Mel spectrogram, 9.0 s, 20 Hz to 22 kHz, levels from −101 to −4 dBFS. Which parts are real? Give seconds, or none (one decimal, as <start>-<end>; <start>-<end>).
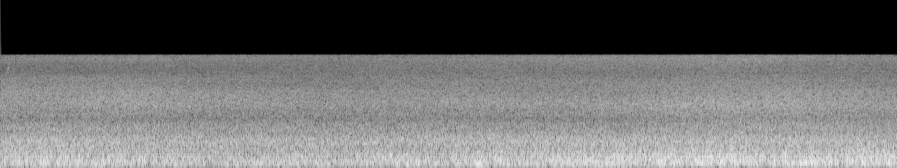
6.2-6.9

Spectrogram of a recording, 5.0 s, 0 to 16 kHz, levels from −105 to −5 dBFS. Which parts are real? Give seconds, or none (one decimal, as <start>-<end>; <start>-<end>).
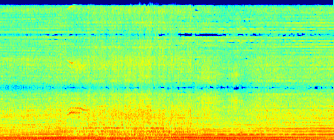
0.0-1.1; 2.7-5.0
